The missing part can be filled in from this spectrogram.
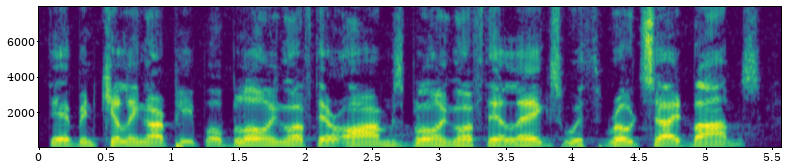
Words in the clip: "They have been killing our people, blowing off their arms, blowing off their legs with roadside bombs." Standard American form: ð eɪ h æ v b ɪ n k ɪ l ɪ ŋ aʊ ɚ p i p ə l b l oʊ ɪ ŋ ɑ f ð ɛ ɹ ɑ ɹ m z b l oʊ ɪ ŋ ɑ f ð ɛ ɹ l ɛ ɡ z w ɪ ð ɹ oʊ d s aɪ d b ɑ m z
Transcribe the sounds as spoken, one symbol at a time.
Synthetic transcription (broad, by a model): ð eɪ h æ v b ɪ n k ɪ l ɪ ŋ aʊ ɚ p i p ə l b l oʊ ɪ ŋ ɑ f ð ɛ ɹ ɑ ɹ m z b l oʊ ɪ ŋ ɑ f ð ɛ ɹ l ɛ ɡ z w ɪ ð ɹ oʊ d s aɪ d b ɑ m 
